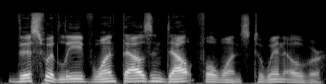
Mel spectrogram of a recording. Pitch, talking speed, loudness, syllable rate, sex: 120 Hz, 185 wpm, -17 LUFS, 4.8 syllables/s, male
